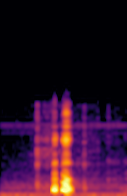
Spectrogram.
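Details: Baby's hiccups: two brief, sharp voiced gulps in a quiet room, the abrupt catch of hiccups.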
